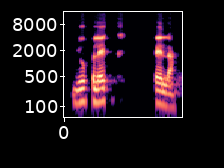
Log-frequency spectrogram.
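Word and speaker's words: Euplectella: स्पोंजिला, साइकन, यूप्लेक्टेला, ये pronunciation देख लेना आप, यूप्लेक्टेला।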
